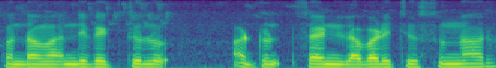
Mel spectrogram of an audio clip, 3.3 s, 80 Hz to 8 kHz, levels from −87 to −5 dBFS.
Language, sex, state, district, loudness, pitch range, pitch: Telugu, male, Telangana, Mahabubabad, -16 LUFS, 130-135 Hz, 130 Hz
